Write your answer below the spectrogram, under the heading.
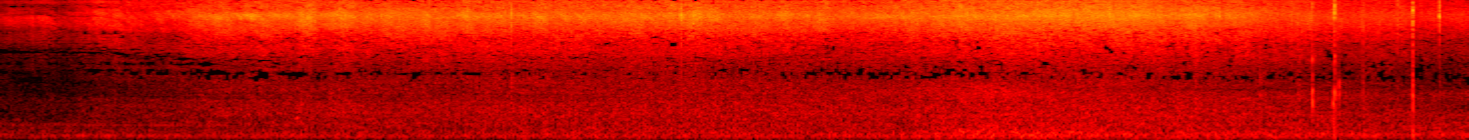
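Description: A large pile of bundled matchsticks igniting in a chain reaction: a hissing rush of flaring match heads that swells into the steady noise of a big fire, loudest about ten seconds in. A few sharp cracks come near the end.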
